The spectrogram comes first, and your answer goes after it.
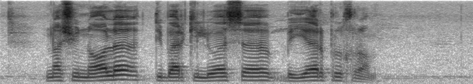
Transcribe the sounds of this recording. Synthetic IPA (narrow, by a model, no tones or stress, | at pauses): nɐʃiunɑːlətybærkiluəsəbəɦiərpruχrɐ̰m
